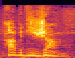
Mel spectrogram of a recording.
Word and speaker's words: Abidjan: Abidjan.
